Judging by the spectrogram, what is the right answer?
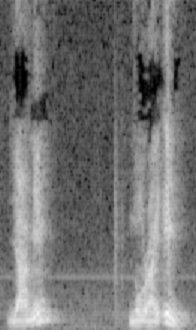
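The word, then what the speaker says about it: ימים נוראים: 그 다음에 이 히브리 말로는 야밈 노아님, 야밈 노라임 이렇게 발음을 하는데요.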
